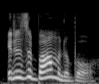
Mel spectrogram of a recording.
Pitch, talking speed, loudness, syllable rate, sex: 240 Hz, 180 wpm, -15 LUFS, 8.4 syllables/s, female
